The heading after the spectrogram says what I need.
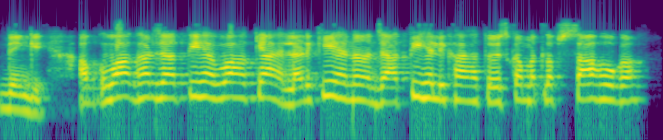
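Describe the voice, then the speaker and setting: A man's voice: high-pitched, moderate pace. A man teaching an exam prep lesson, explaining patiently and checking in with his students after nearly every point. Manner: explains patiently, keeps asking "ठीक है ना". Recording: dull lo-fi recording.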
